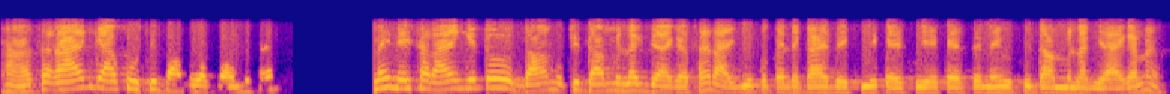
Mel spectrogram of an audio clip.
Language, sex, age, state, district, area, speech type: Hindi, male, 18-30, Uttar Pradesh, Jaunpur, rural, conversation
